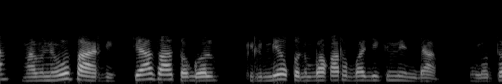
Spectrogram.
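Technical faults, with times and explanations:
Throughout G.729 codec: the speech stops above 3.7 kHz and sounds plainly rough and synthetic. That fits an 8 kbit/s codec rebuilding speech from a vocal tract model.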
